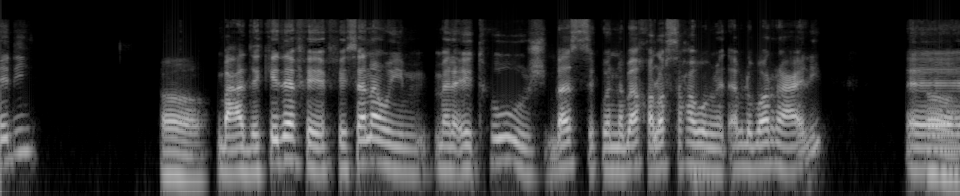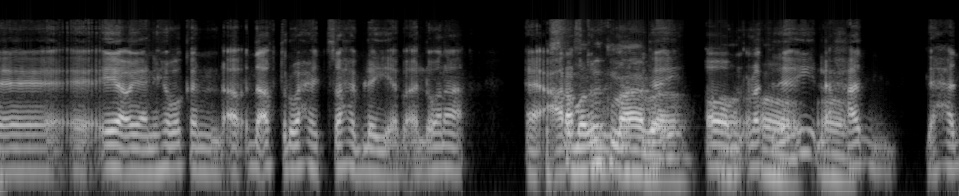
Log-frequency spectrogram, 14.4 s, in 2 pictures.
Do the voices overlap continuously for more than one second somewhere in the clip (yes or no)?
yes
